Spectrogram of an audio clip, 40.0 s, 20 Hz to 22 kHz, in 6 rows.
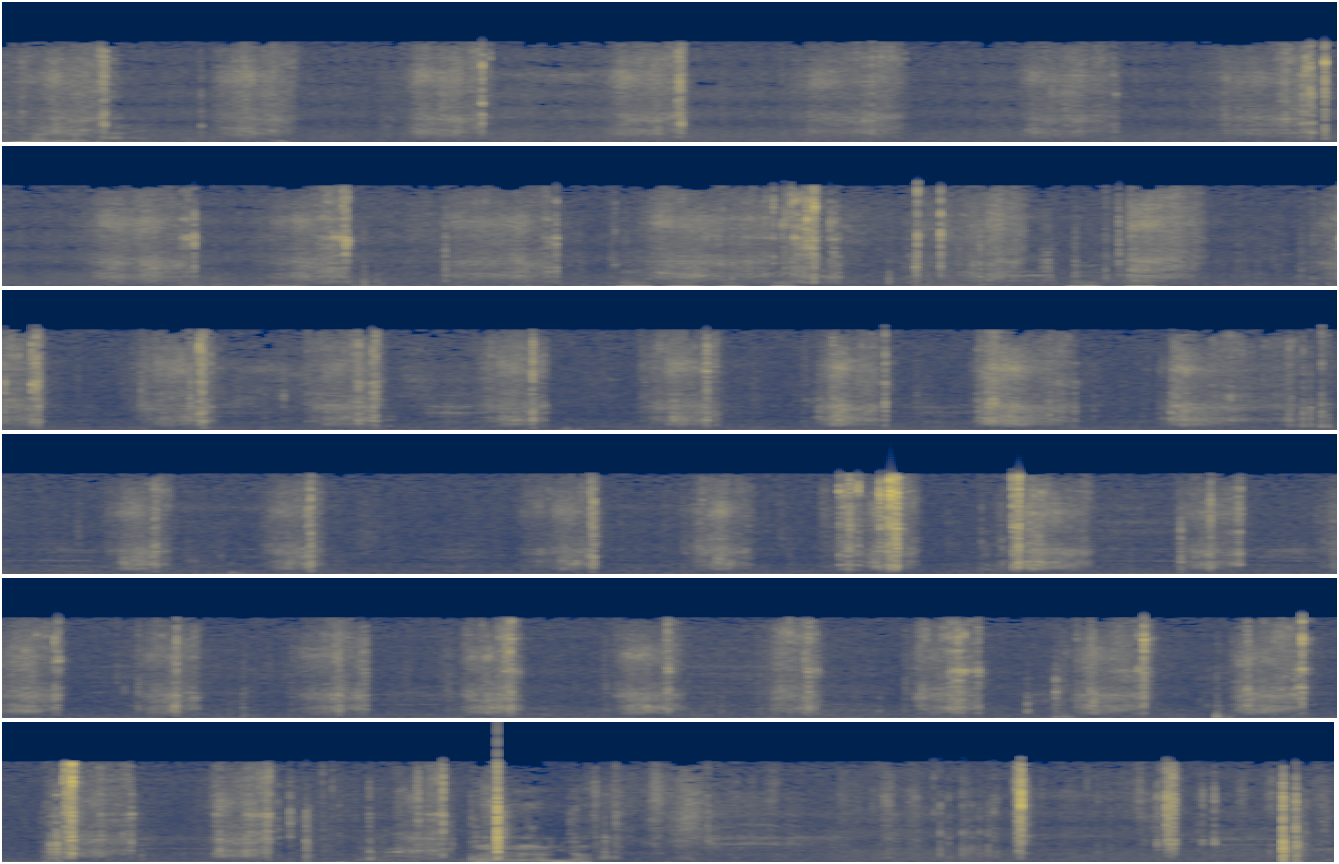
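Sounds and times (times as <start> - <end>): brush raking through fur: 0.0 - 39.7.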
